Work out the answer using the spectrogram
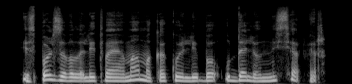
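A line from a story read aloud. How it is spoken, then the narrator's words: Plain. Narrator (Russian): спросил Берн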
